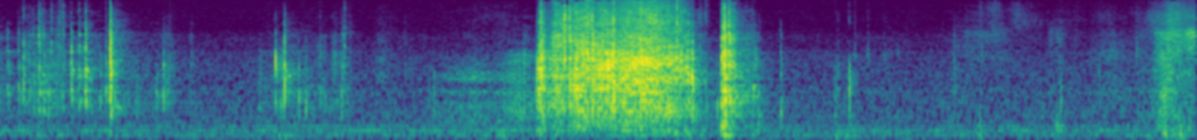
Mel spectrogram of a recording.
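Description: Handling noise: a few light clicks and taps, then about a second of loud crinkling rustle, like clear plastic sheeting being crumpled by hand as a plastic model car is moved about.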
